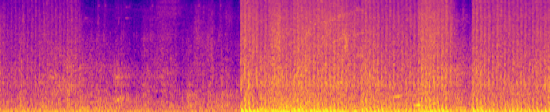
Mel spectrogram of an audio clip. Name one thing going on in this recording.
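Footsteps tread on a hard metal floor.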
